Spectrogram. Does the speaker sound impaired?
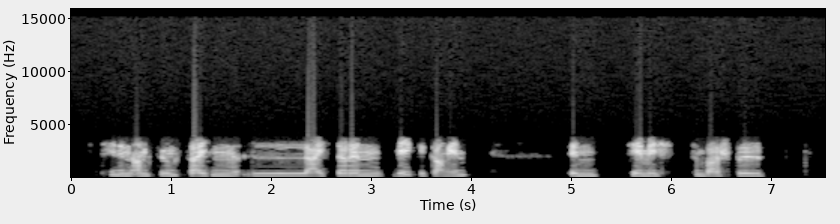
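Yes: stuttering; covert stuttering hidden over ten years, avoided words anticipated to be stuttered; no longer hidden, reads Gospel in church, practices reading at home beforehand; reading aloud in church not stutter-free; here blocks.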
